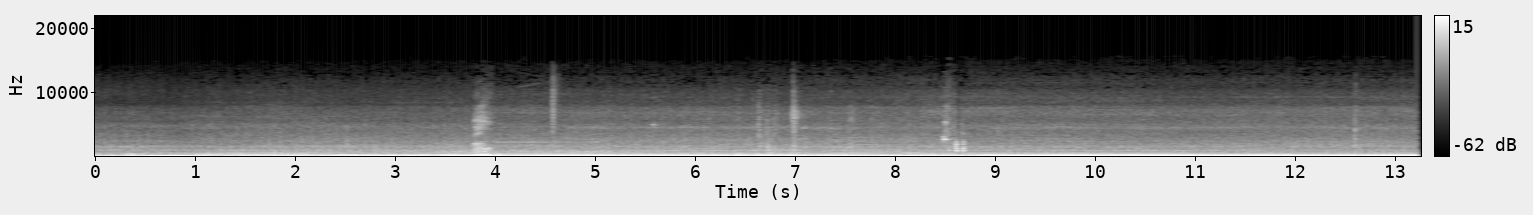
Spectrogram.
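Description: Hydraulics whine as an excavator arm moves.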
